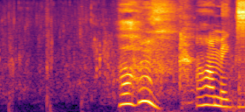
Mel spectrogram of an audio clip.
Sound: sighing

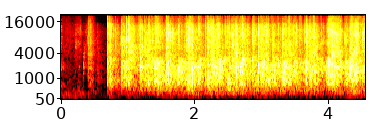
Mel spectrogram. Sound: audience clapping

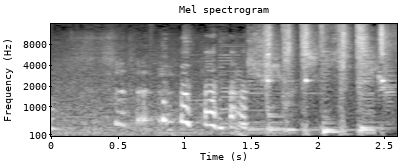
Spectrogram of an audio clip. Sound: girls laughing; upbeat tropical music

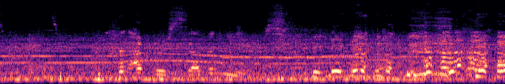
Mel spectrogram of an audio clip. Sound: laughing; laughs

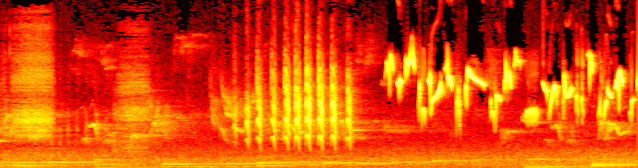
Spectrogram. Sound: birds singing loudly

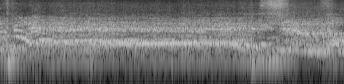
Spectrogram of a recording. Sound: shouting; singing

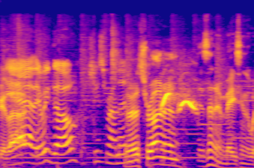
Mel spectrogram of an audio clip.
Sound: whistles

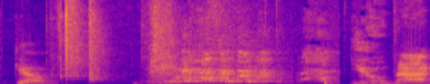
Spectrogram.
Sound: laughter

